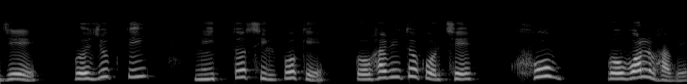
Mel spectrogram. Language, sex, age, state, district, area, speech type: Bengali, female, 45-60, West Bengal, Nadia, rural, spontaneous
